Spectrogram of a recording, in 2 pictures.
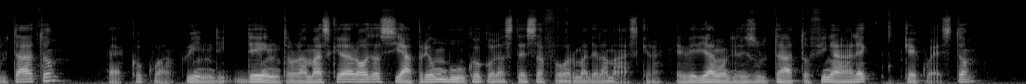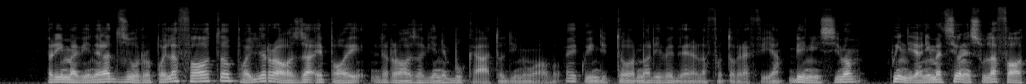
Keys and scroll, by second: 8.9 space.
